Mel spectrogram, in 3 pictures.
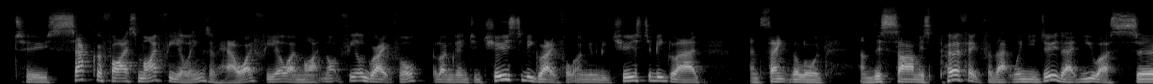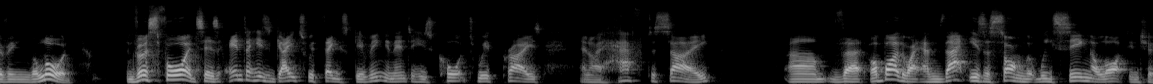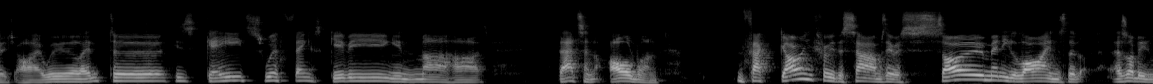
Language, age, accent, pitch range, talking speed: English, 40-59, Australian, 110-160 Hz, 200 wpm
